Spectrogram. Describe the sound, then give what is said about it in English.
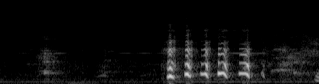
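A quick run of five sharp dog barks in steady rhythm, after a couple of faint murmurs, with a low steady hum underneath throughout. “Those aren't my dogs.”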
